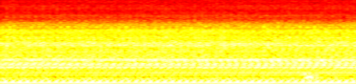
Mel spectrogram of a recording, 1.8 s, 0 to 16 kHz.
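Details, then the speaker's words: New 1 hp compressor, 8-gallon steel tank, first fill, tank just over 100 to 105 psi: steady fast-pulsing motor drone with hissy top end, even throughout; filling its tank normally. "over a hundred actually now 105 since filling up pretty quick for a one-horsepower into an 8 gallon tank"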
